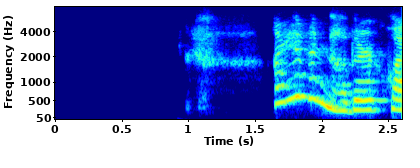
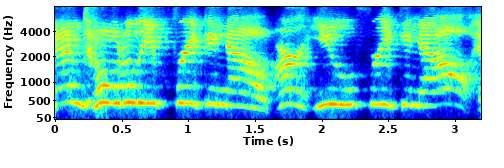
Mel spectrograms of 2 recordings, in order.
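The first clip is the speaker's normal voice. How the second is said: freaking out; 9 semitones higher, 8 dB louder than usual. Retold or imitated. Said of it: "I was like".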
